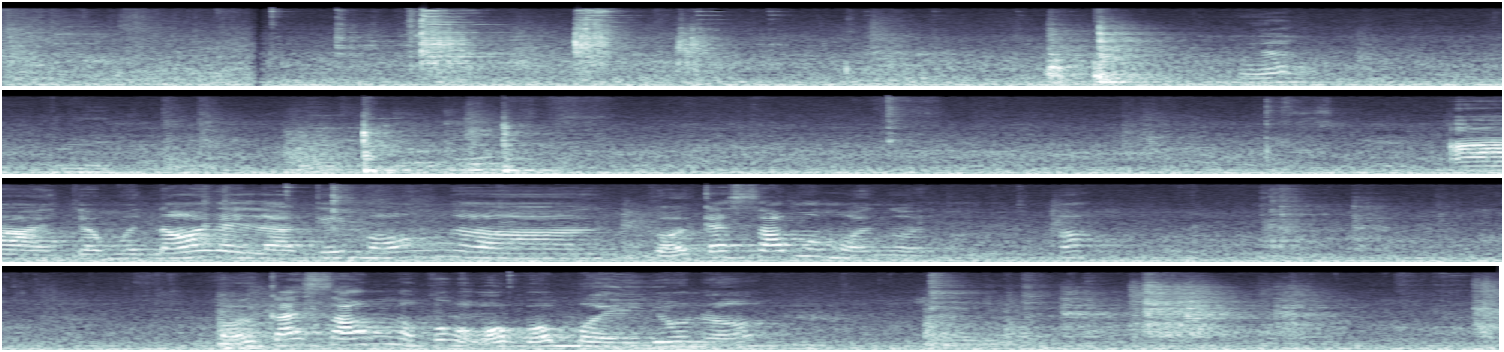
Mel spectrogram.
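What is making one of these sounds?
Utensils clink against dishes.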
